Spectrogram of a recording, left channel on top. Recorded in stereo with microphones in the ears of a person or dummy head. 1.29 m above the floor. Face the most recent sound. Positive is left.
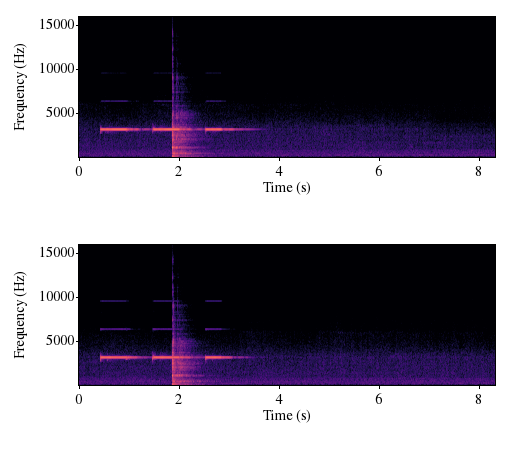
turn(degrees=-10)  # may be behind; listen again after turning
